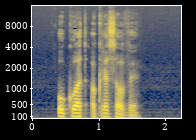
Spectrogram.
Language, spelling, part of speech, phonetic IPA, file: Polish, układ okresowy, noun, [ˈukwat ˌɔkrɛˈsɔvɨ], Pl-układ okresowy.ogg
